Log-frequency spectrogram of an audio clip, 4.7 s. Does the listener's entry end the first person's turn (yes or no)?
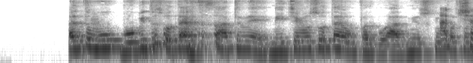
yes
